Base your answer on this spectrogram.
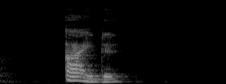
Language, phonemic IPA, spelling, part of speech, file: Dutch, /ˈajdə/, aaide, verb, Nl-aaide.ogg
- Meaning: inflection of aaien: 1. singular past indicative 2. singular past subjunctive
